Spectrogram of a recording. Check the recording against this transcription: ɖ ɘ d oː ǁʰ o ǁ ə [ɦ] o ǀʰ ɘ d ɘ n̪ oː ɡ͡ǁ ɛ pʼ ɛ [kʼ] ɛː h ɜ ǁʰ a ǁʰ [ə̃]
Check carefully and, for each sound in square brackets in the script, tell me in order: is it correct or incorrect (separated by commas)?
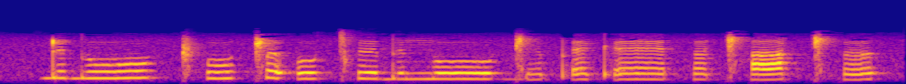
incorrect, correct, incorrect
